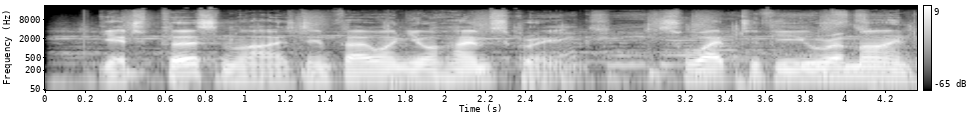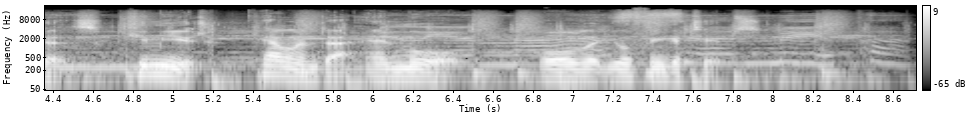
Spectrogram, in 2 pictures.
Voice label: info with backing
